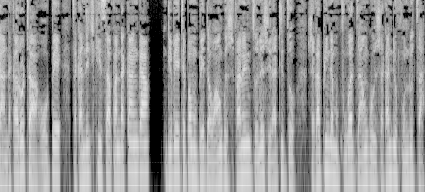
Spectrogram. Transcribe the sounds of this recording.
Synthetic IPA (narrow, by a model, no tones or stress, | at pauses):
ndakaɾo̞taɦo̞pe̞ | d͡zakandit͡ʃkisapandakaŋɡa | ndiʋe̞te̞pamubʱe̞dʱawaŋɡuʐifananid͡zo̞ne̞ʐiɾatid͡zo̞ʐ̥akapindamup͡fuŋɡwad͡zaŋɡuʐakandivunduːt͡sa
